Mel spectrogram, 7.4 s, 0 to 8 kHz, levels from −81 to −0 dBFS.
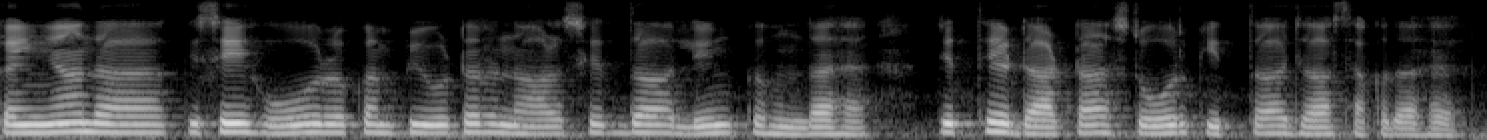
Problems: constant background noise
